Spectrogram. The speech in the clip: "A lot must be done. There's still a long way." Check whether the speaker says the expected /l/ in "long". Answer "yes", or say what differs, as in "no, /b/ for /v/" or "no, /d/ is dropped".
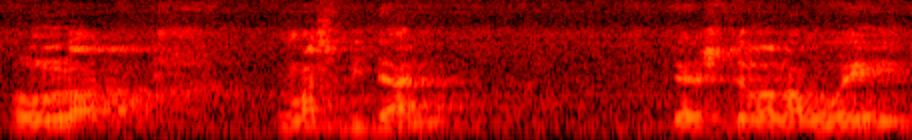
yes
